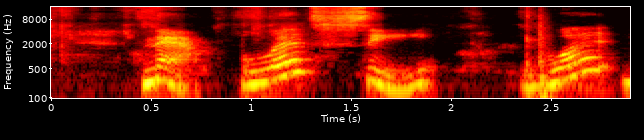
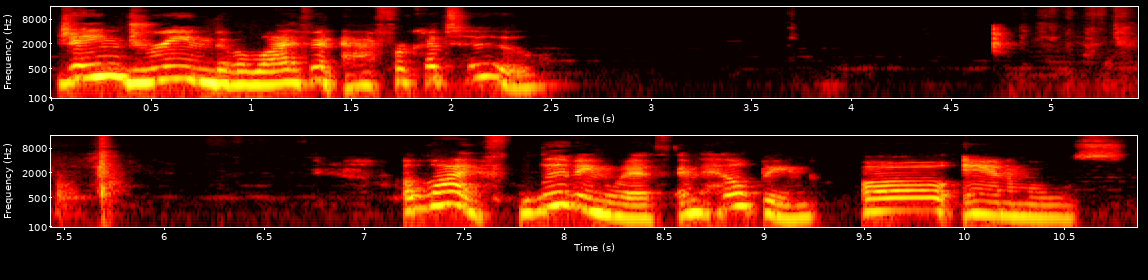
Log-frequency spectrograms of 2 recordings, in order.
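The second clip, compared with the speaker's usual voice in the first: put-on reading a picture book to children; story narration. A narrator's reading. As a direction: tell it gently to little listeners.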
